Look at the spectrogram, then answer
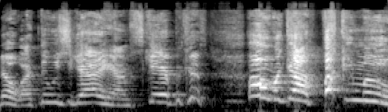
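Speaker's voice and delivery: mock, very loud, fast, rising frantic panic. Retelling how the woman announcer reacted when a robot was pushed at her: imitating a panicking announcer. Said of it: "the woman announcer was losing her shit".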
